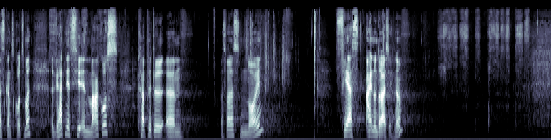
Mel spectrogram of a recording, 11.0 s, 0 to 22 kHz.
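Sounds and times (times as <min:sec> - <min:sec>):
speech: 0:00.0 - 0:03.8, 0:04.4 - 0:05.6, 0:06.8 - 0:08.2
pen scratching across paper: 0:08.8 - 0:10.6.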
